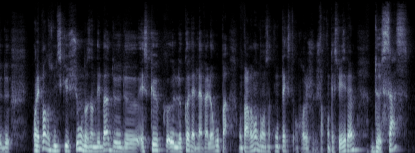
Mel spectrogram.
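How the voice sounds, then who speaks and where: Guy hosting a video, chatty and animated, lots of restarts, mid pitch. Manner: animated, many restarts, addresses viewers directly. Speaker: YouTube host talking about AI coding. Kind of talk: casual talk to camera.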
